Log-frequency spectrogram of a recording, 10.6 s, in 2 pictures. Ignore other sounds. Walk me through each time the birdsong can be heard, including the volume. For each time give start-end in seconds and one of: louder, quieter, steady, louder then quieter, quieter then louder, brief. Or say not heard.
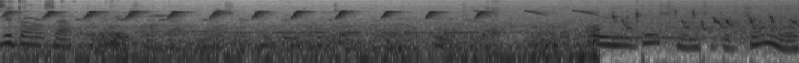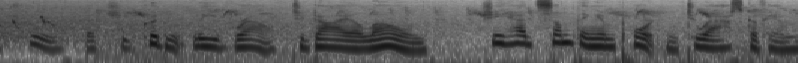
0.0-10.6 quieter.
